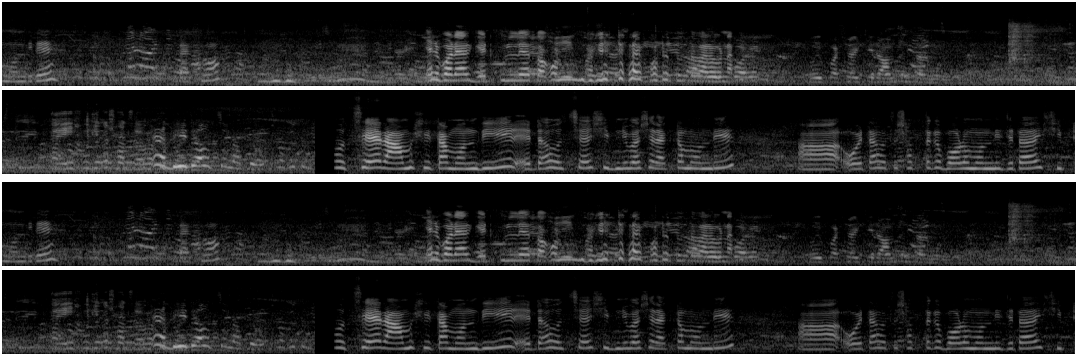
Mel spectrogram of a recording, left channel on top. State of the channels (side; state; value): right; quieter; 4.4 dB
